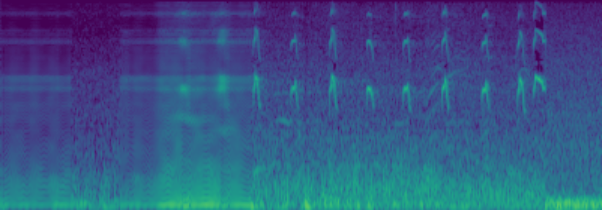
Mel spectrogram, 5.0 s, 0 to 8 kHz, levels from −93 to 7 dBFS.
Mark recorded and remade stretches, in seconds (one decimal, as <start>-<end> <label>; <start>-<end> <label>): 0.0-0.6 remade; 0.6-1.0 recorded; 1.0-2.1 remade; 2.1-5.0 recorded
